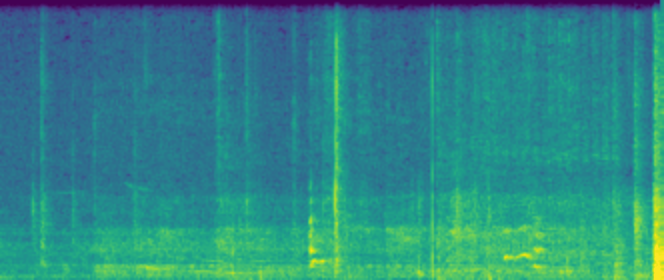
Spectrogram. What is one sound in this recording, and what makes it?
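A baby babbles and squeals nearby.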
